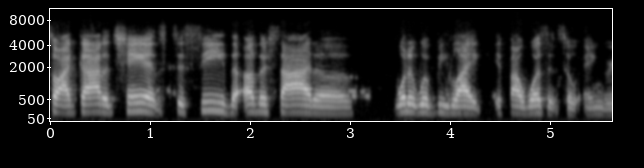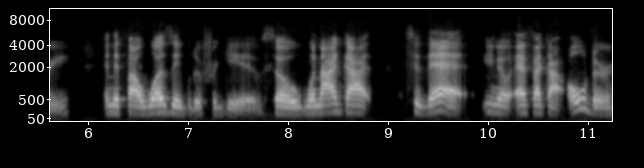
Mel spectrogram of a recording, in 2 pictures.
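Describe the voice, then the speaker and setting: Using an ordinary speaking voice, a woman talks at a moderate pace with a fairly low pitch and fairly even intonation. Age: 40s. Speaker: life coach. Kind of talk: casual chat.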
